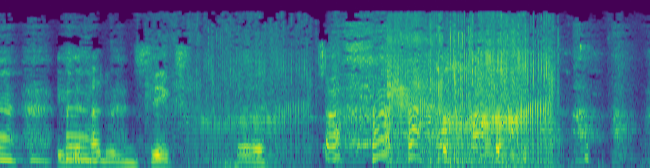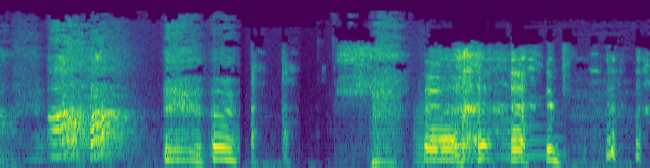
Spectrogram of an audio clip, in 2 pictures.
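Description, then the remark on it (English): A drawn-out, noisy fart sound blurts out in the middle, surrounded by people talking and reacting, with a few shorter bursts of noise breaking up the chatter afterward. “You were doing a really good bit, but it's just that fart sounds make me laugh.”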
